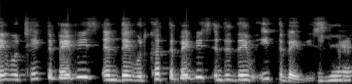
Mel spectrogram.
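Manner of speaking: put-on small, dead serious British accent. Retelling what a little girl on a program said: imitating a little girl's British accent. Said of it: "she had her little British accent".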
